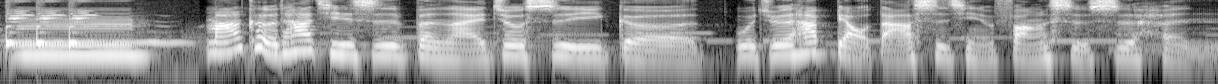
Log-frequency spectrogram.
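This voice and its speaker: A woman's voice: on the low side, expressive, normal speed, a bit bright, faint music behind. A woman chatting casually as an interview guest. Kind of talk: casual chat.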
